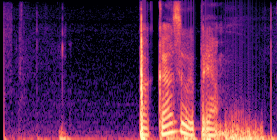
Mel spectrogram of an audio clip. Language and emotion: Russian, neutral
